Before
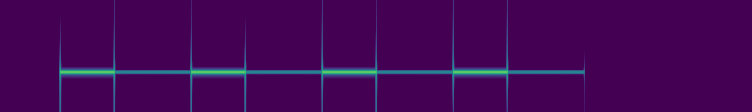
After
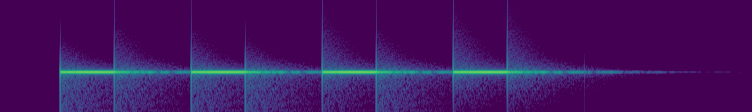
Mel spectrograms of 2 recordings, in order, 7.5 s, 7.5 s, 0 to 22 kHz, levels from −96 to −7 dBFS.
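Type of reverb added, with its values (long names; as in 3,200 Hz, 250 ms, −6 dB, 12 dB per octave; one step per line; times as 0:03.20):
dense smooth reverb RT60 2.3 s, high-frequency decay 0.6×, DRR 1.5 dB
level −1 dB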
